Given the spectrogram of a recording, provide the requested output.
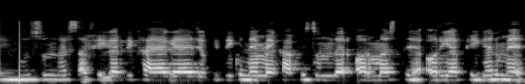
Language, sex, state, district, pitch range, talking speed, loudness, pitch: Hindi, female, Bihar, Jahanabad, 195-215 Hz, 230 wpm, -14 LUFS, 200 Hz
